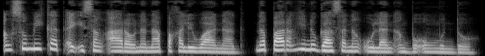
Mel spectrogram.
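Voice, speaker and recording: Female narrator, mid-range voice, scripted drama storytelling, deliberate phrasing, dry studio-like sound. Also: medium pitch, lively intonation, dry recording. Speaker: audiobook narrator.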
